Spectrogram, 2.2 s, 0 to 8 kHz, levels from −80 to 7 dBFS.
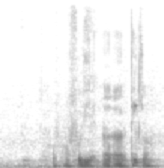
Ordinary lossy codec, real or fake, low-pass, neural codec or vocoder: none; real; none; none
